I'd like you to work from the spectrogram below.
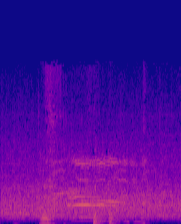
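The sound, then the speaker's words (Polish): Steady applause, a dense crackling wash of clapping that fills the whole clip at a moderate level, with some low voice-like murmuring mixed in underneath. “Brawo również, a faktycznie, no przecież mamy brawo.”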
